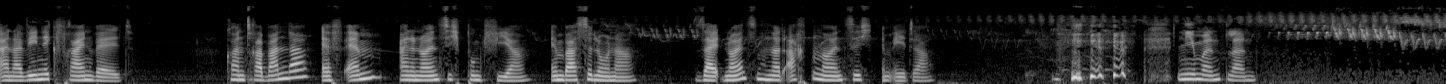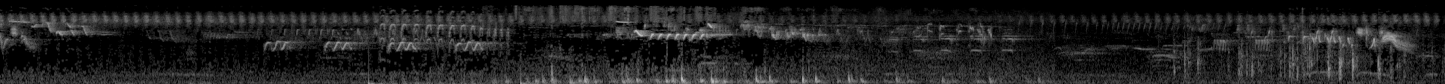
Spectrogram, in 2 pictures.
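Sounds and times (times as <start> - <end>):
speech: 0.0 - 1.4, 2.3 - 9.4, 10.5 - 11.1, 11.7 - 12.8
birds chirping in a farmyard: 3.3 - 28.9
laughter: 10.5 - 11.8.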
